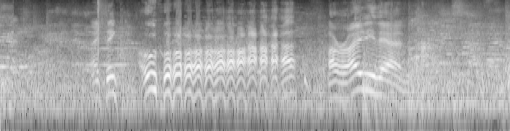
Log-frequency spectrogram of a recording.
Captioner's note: laughs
